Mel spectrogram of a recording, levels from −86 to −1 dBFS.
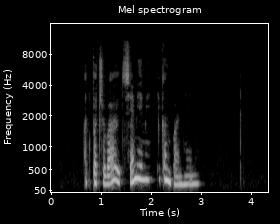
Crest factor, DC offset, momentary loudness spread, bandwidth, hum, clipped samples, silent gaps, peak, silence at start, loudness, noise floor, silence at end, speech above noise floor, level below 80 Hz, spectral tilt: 18 dB; under 0.1%; 14 LU; 10.5 kHz; none; under 0.1%; none; -14 dBFS; 0.65 s; -29 LUFS; -76 dBFS; 1.4 s; 48 dB; -76 dBFS; -6.5 dB/octave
